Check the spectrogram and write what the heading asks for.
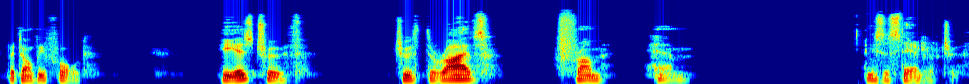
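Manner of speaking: hushed, reverent preaching; quiet solemn preaching. Real, not acted. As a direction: drop the voice low and let each phrase sink in. Hushed close of point.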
